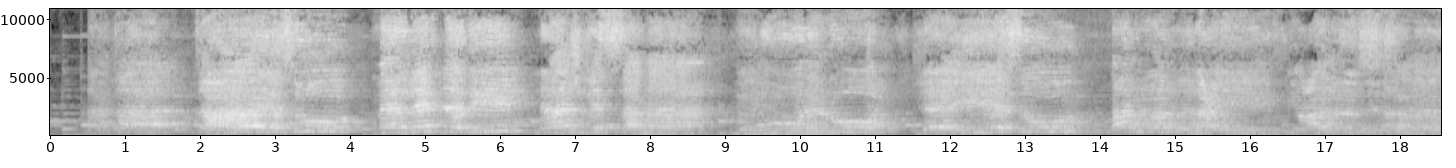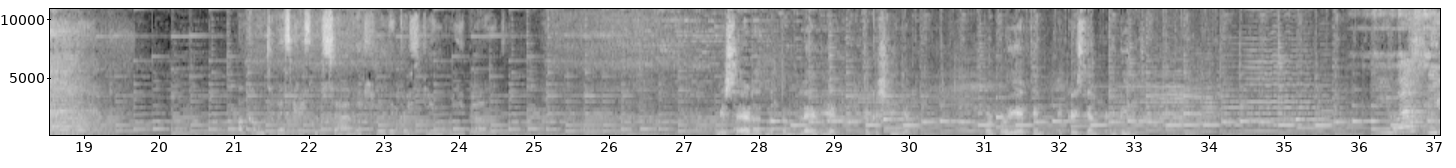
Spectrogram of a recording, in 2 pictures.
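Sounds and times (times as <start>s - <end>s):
voices singing: 0.5s - 19.4s.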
